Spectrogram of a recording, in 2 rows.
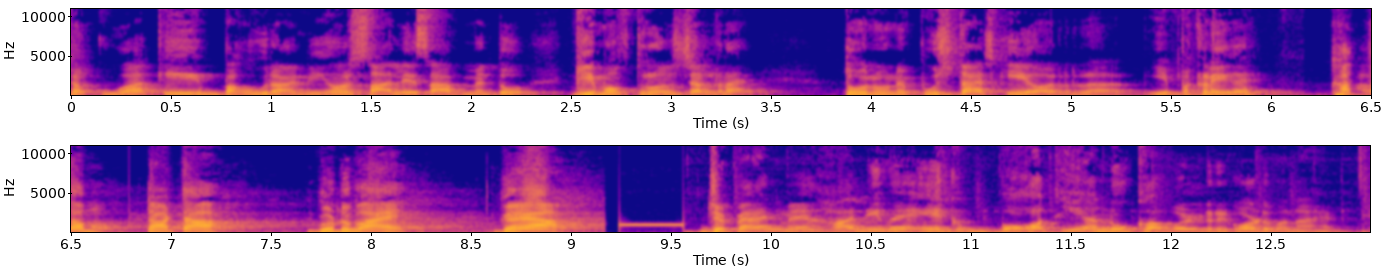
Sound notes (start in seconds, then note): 9.2 beep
